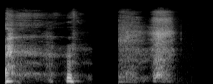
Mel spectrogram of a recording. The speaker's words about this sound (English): Sorry, I'm trying to get rid of these sniffles.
